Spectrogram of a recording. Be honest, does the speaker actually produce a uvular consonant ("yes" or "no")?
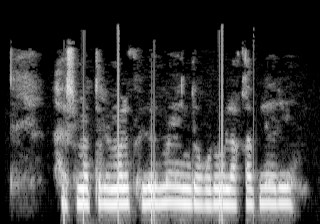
yes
